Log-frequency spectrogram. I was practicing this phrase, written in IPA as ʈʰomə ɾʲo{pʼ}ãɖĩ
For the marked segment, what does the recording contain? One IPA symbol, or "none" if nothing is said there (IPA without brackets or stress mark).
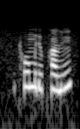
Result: pʰ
